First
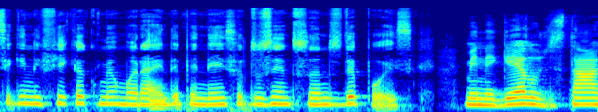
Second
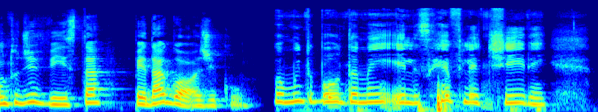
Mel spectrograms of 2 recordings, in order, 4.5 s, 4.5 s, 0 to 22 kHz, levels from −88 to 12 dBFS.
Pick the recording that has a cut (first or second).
first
